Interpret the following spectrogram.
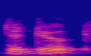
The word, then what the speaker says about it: duduk: He has played drums in various bands over the years, and more recently, he's taken up learning to play the duduk.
